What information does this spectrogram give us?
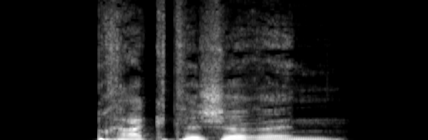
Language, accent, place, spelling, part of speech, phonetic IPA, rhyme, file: German, Germany, Berlin, praktischeren, adjective, [ˈpʁaktɪʃəʁən], -aktɪʃəʁən, De-praktischeren.ogg
- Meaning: inflection of praktisch: 1. strong genitive masculine/neuter singular comparative degree 2. weak/mixed genitive/dative all-gender singular comparative degree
